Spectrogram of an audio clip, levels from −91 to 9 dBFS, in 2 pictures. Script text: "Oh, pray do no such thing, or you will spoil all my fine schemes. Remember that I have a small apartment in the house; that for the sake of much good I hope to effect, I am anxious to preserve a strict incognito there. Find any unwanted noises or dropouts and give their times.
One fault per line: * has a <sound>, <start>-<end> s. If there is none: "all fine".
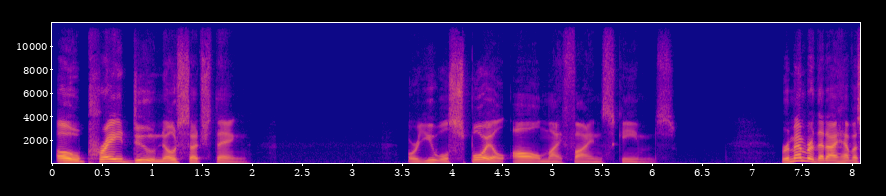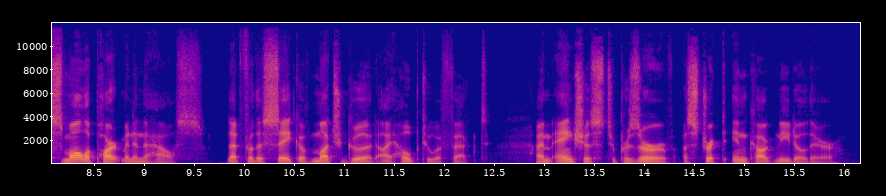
all fine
